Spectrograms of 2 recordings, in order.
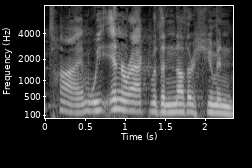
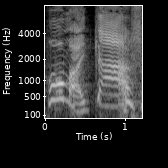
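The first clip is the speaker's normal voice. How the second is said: mock shock; 11 semitones higher, slower than usual. Mock outrage at own idea.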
